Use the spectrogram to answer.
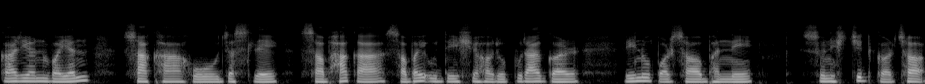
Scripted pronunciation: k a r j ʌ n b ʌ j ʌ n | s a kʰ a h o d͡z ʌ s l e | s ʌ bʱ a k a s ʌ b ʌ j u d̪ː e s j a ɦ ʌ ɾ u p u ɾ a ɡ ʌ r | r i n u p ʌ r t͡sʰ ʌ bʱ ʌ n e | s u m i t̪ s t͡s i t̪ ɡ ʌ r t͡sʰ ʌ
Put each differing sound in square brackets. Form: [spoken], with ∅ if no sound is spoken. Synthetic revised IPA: k a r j ʌ n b ʌ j ʌ n | s a kʰ a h o d͡z ʌ s l e | s ʌ bʱ a k a s ʌ b ʌ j u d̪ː e s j [ʌ] ɦ ʌ ɾ u p u ɾ a ɡ ʌ r | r i n u p ʌ r t͡sʰ ʌ bʱ ʌ [nː] e | s u [n] i [∅] s t͡s i t̪ ɡ ʌ r t͡sʰ ʌ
